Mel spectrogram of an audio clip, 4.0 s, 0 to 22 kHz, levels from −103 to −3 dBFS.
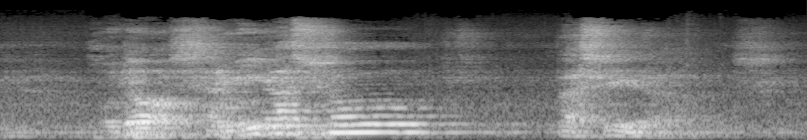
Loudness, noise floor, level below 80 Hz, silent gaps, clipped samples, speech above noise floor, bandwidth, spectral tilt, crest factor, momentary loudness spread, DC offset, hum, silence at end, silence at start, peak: -17 LUFS; -36 dBFS; -52 dBFS; none; under 0.1%; 20 dB; 13 kHz; -4.5 dB/octave; 16 dB; 21 LU; under 0.1%; none; 0.1 s; 0 s; -2 dBFS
